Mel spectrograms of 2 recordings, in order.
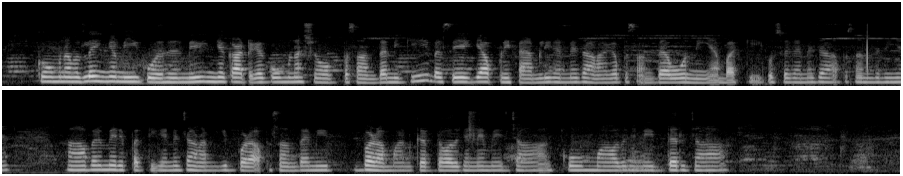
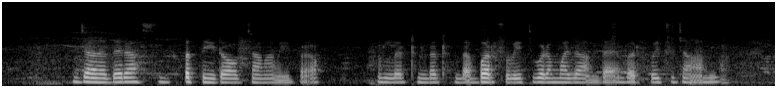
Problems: none marked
